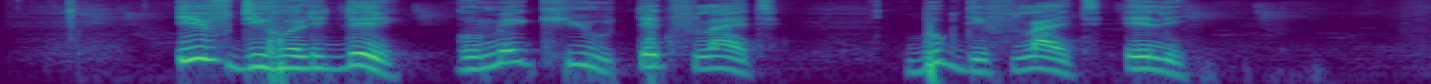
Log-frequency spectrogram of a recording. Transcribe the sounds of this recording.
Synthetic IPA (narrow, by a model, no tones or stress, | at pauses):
ifdiɦolide | ɡomekʰjutekflaɪt | buk̚diflaɪtɛli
